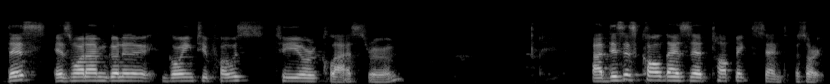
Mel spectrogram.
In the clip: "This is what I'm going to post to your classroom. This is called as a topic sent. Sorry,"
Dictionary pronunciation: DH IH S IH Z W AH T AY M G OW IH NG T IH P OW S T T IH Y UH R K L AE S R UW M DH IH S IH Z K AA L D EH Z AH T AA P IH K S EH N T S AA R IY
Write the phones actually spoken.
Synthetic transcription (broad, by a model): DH IH S IH Z W AH T AY M G OW IH NG T IH P OW S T T IH Y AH R K L AE S R UW M DH IH S IH Z K AA L D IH Z AH T AA P IH K S EH N T S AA R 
